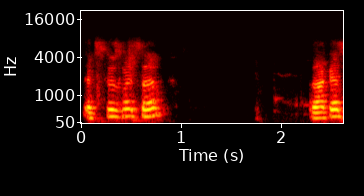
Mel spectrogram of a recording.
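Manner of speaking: ordinary talk, nothing marked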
